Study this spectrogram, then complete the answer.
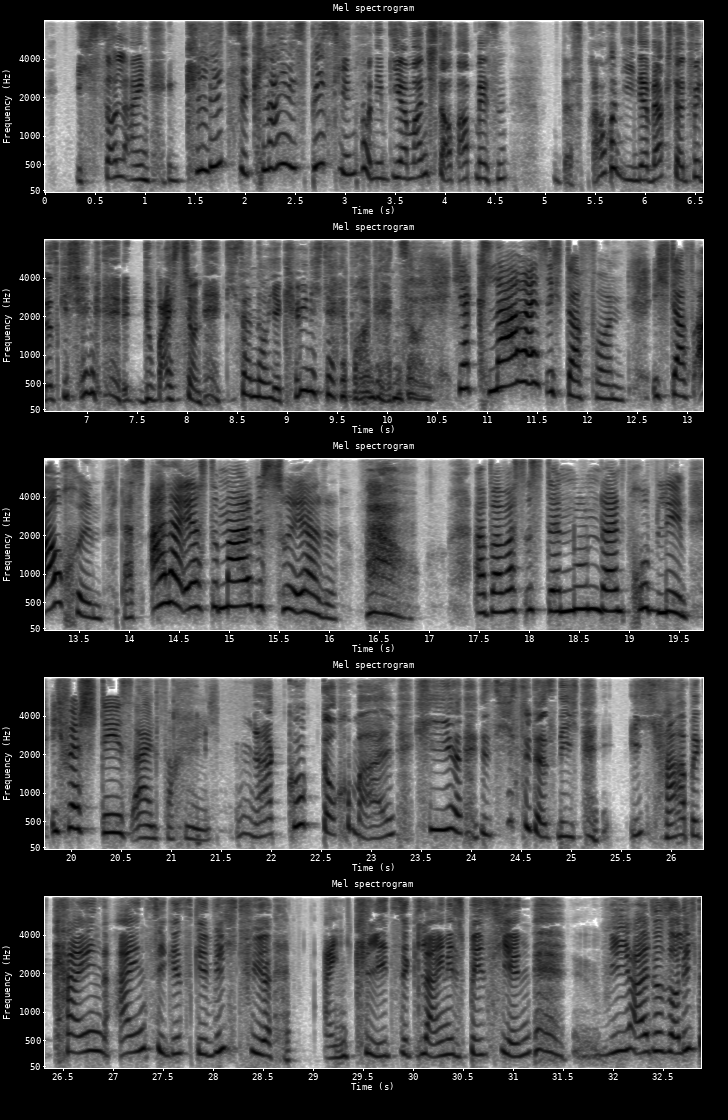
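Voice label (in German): Hörspielszene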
